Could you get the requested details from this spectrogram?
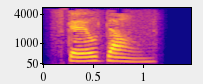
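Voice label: "scale-down" English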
